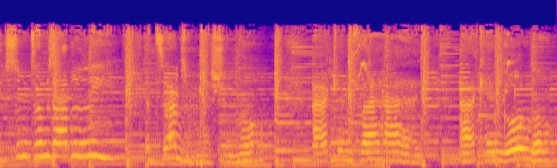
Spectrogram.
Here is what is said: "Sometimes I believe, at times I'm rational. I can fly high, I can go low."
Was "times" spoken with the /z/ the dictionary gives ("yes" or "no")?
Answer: yes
